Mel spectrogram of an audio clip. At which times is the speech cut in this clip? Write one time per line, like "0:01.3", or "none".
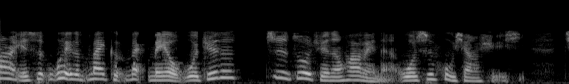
none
